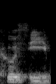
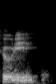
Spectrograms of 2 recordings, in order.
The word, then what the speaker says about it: Houthi: hoodies they're called um it's sounds like houthi but it's actually pronounced hoody um so you know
